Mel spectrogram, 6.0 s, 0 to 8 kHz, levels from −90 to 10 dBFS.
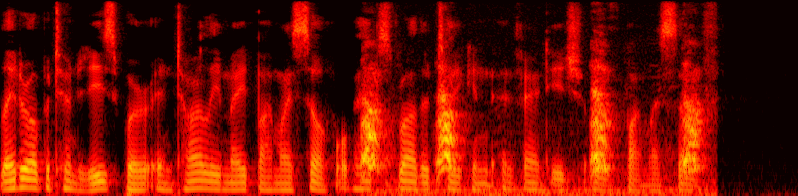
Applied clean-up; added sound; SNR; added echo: none; Bark; -3 dB; none.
